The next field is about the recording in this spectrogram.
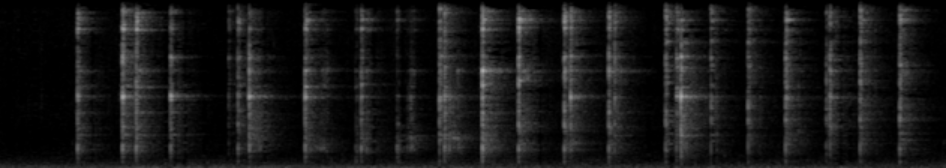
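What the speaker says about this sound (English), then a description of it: "we're just going to go ahead and stir our ingredients all together" A spoon clinks sharply against a bowl while veggie dip with lime, summer savory, salt, garlic powder, fresh parsley and onion powder is stirred, giving a steady run of close, bright taps, about three per second, with no talk.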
